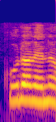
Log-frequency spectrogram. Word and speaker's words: 꾸란: 자, 오늘 금요일 이슬람 알아보는 시간 선교사 이정순 씨 모시고 저희들은 이제 코란이라고 발음을 했었는데 자, 꿀안 그리고 또 구약 성경과 그 차이점이 더 해석하는 방향이 다르다고 합니다.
